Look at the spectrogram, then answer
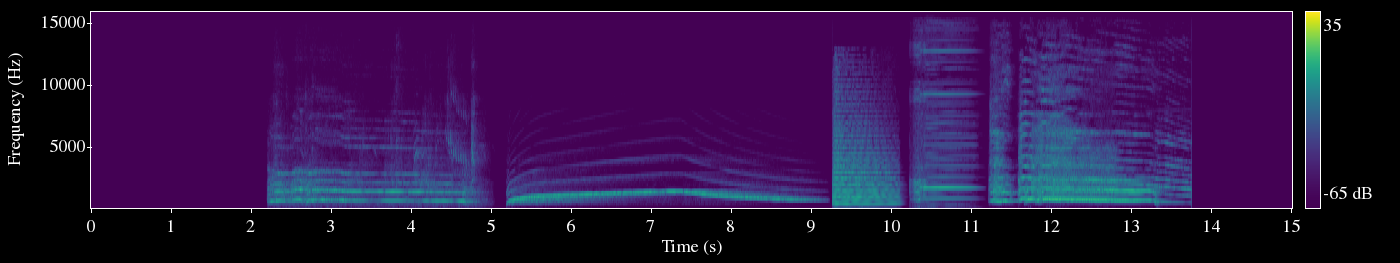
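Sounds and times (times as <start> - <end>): screams: 10.2 - 11.5.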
